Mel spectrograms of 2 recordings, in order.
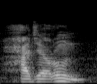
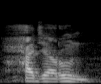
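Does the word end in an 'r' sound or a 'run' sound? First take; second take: run; run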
